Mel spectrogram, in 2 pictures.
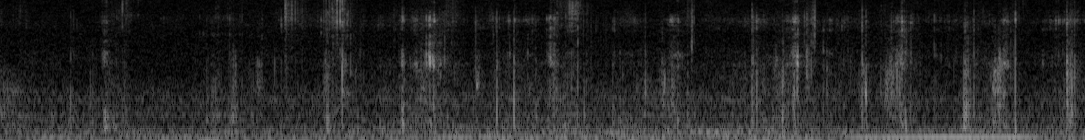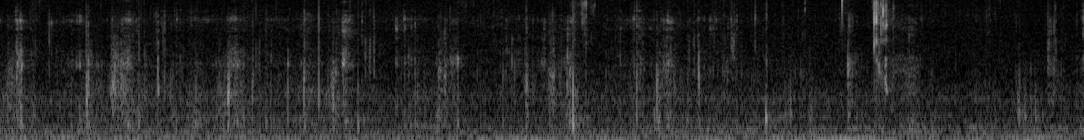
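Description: Close-miked chewing of a nori-wrapped sushi roll: a steady run of short mouth clicks and small crunches as the roll is bitten and chewed.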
